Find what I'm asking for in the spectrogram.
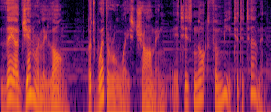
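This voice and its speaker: An actor playing a proud, reserved young gentleman in a dramatised period novel, speaking in formal, precise arguments. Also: medium pitch, huge pitch swings, normal speed, soft background music. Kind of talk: dramatised classic novel audiobook.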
